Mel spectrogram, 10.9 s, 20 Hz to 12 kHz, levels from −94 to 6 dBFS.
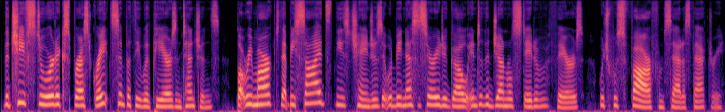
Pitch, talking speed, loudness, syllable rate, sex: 215 Hz, 175 wpm, -18 LUFS, 5.7 syllables/s, female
